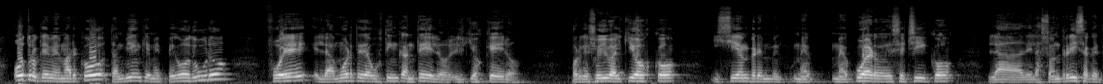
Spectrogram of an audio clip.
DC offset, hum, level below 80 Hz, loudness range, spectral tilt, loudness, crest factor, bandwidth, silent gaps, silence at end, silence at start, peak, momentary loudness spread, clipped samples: under 0.1%; none; -56 dBFS; 4 LU; -6 dB/octave; -19 LUFS; 14 dB; 13 kHz; none; 0 s; 0.15 s; -4 dBFS; 13 LU; under 0.1%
